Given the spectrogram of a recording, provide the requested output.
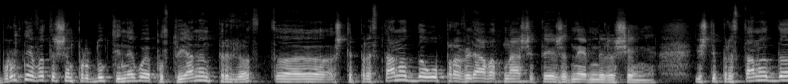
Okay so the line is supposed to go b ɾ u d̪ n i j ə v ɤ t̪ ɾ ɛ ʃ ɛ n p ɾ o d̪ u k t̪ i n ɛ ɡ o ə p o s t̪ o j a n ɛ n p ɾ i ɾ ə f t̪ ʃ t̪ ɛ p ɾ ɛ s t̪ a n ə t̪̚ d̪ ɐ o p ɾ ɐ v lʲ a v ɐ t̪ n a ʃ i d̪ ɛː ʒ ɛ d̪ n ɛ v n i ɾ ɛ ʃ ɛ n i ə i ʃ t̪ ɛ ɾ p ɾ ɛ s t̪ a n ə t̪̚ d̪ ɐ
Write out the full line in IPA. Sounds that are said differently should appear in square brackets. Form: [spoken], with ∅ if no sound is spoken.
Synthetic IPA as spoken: b ɾ u [t̪] n i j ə v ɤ t̪ ɾ ɛ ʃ ɛ n p ɾ o d̪ u k t̪ i n ɛ ɡ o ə p o s t̪ o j a n ɛ n p ɾ i ɾ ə [s] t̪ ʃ t̪ ɛ p ɾ ɛ s t̪ a n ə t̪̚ d̪ ɐ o p ɾ ɐ v lʲ a v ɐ t̪ n a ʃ i [t̪] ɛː ʒ ɛ d̪ n ɛ v n i ɾ ɛ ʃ ɛ n i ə i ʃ t̪ ɛ [∅] p ɾ ɛ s t̪ a n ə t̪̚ d̪ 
